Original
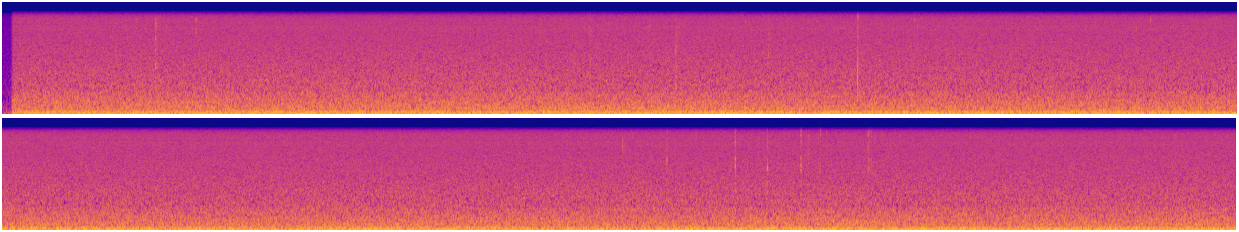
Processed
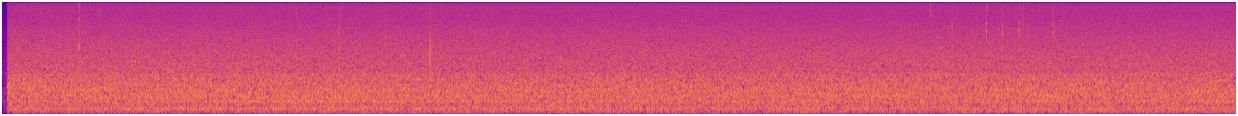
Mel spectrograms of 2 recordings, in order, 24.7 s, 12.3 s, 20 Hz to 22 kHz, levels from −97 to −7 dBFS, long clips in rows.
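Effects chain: high-pass 140 Hz 12 dB/octave; tone controls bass -7 dB, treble -4 dB; speed mistake 7.5 ips tape played at 15 ips; trim +3 dB

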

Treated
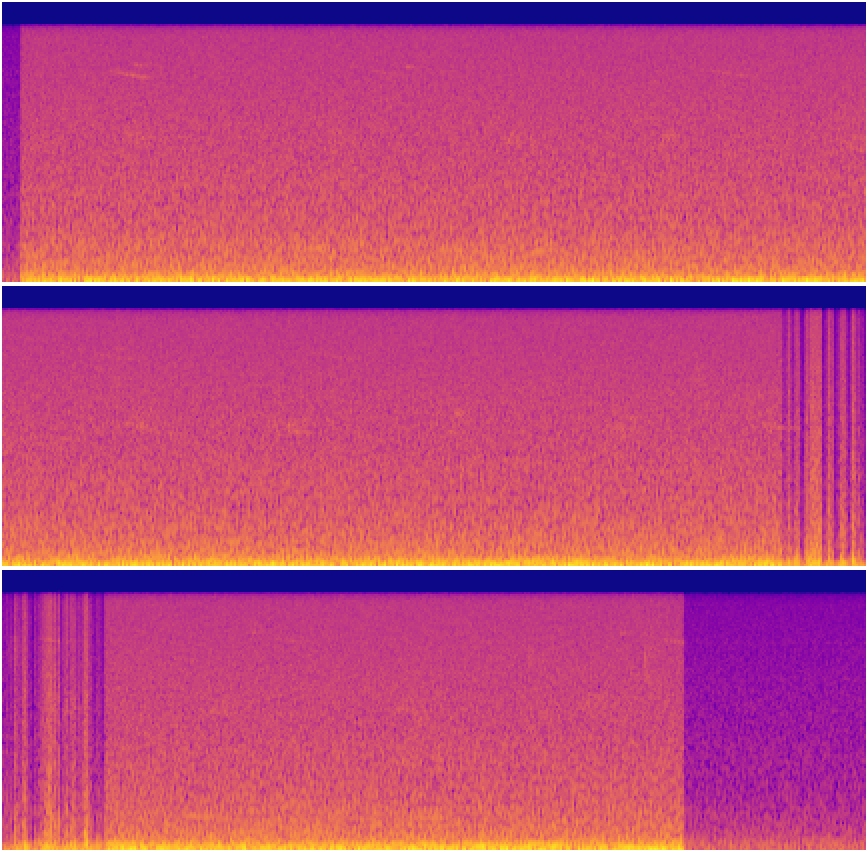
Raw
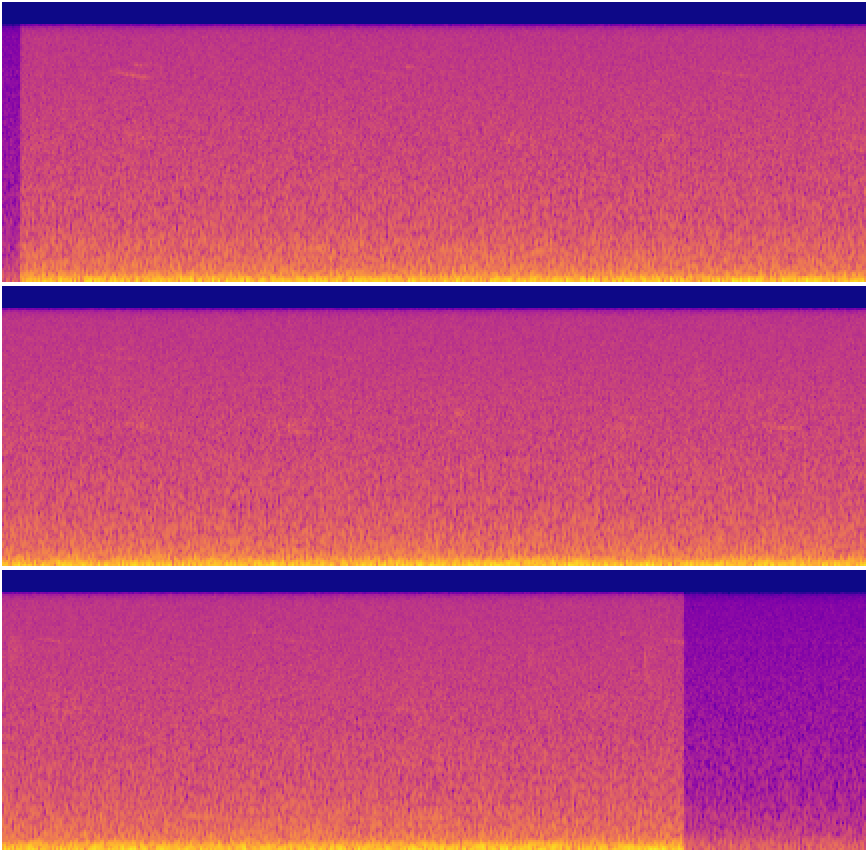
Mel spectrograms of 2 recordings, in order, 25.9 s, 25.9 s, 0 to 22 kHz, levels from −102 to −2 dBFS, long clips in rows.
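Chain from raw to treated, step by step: 16.44–18.32 s: compressor with a negative ratio -21 dBFS, ratio -0.5; trim +1 dB

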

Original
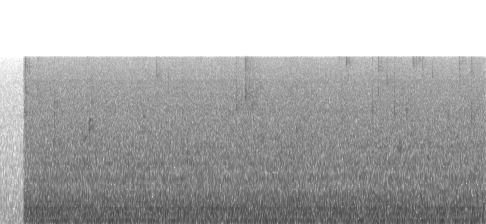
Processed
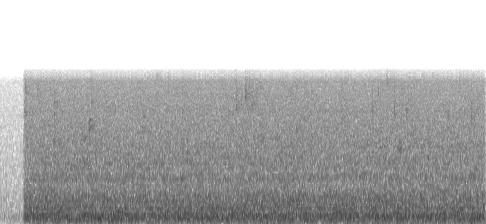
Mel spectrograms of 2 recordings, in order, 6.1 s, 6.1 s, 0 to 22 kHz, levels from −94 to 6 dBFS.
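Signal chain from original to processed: on a send at -19 dB: reverberation RT60 0.30 s, pre-delay 3 ms; on the sum: resampled via 11.025 kHz; trim -1.5 dB

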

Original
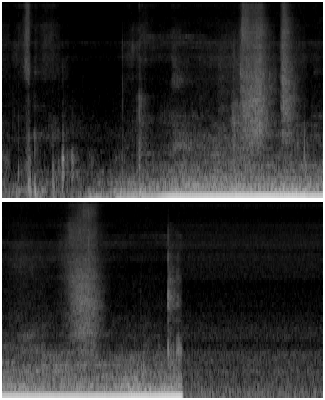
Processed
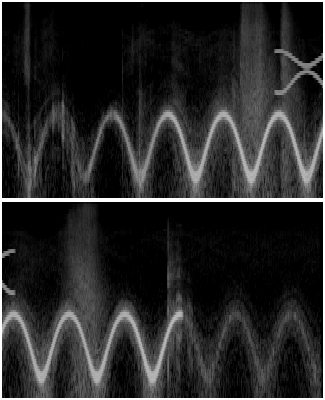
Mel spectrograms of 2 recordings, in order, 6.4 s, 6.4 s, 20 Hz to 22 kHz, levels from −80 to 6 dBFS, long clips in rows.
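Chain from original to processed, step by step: speakerphone echo 110 ms, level -9 dB; 2.73–3.33 s: whistle 6.3 kHz -22 dBFS; ring modulator with a swept carrier 1.4 kHz, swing 75%, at 1.8 Hz; trim -1.5 dB

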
